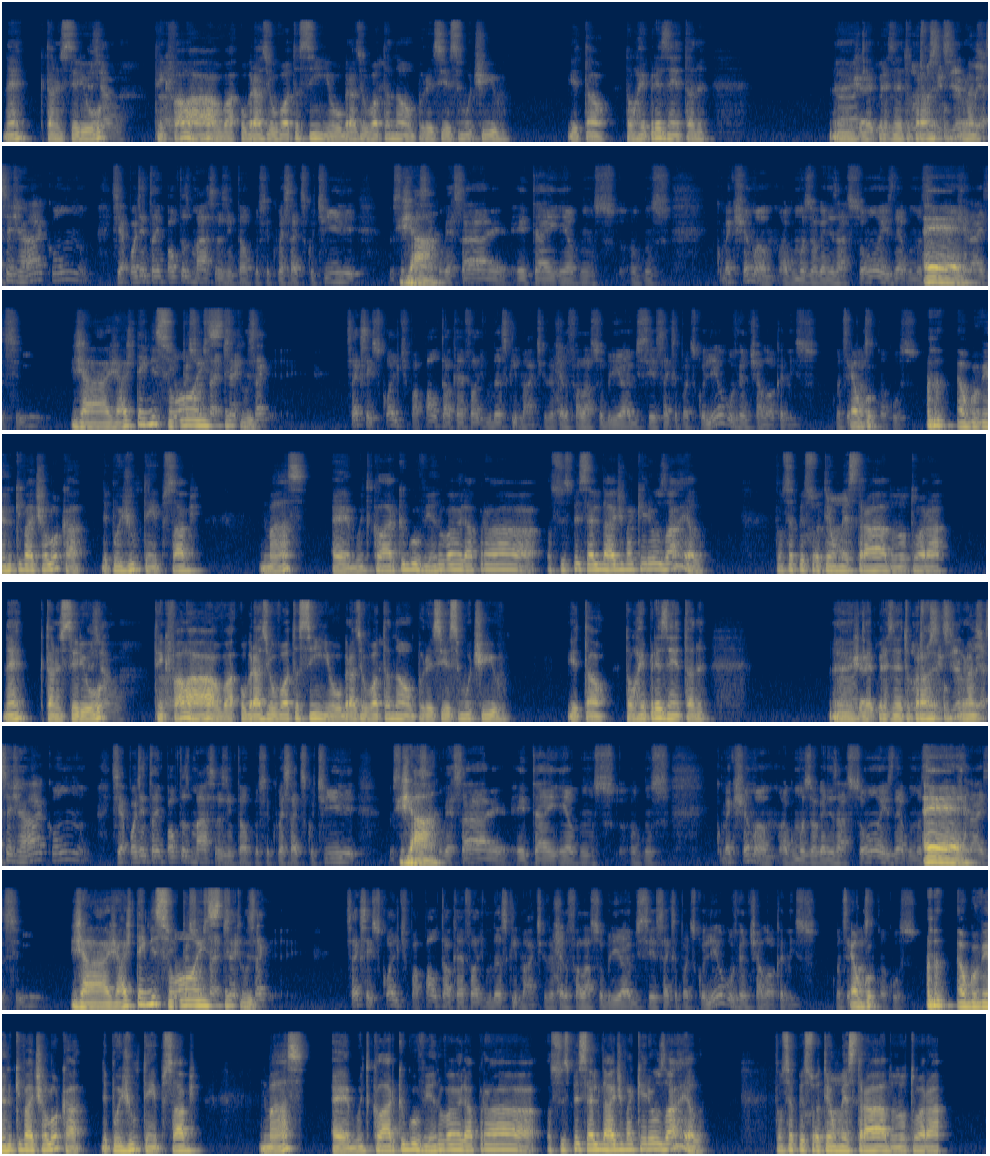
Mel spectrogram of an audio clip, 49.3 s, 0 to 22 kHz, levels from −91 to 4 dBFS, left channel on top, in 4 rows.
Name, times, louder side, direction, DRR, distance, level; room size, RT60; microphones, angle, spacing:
voice 1, 0.0-1.3 1.9-6.3 7.1-7.5 7.8-8.8 10.3-12.2 17.2-17.8 23.8-24.5 25.5-27.8 31.6-31.7 35.2-35.6 36.2-39.4 40.2-40.7 41.1-45.7 46.6-48.7, right 5 dB, 60° right, 0.4 m, -24 dB
voice 2, 1.0-1.6 1.9-2.2 10.4-25.2 26.5-28.0 28.9-34.8 35.1-36.1 47.0-47.7, right 3 dB, 20° right, 1.7 m, -44 dB
8.2 x 5.2 x 2.3 m
head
